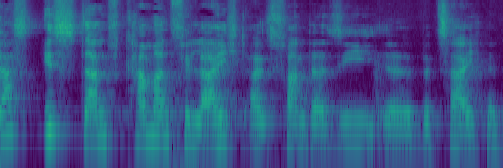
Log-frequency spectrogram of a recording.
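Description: On a very clean recording with a silent background, a woman speaks very slowly with ordinary pitch variation. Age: 80s+. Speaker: visual artist. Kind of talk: live interview. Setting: café with live audience. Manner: halting.

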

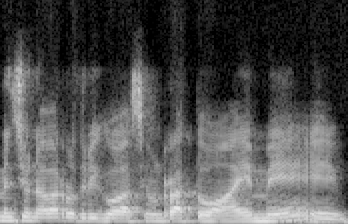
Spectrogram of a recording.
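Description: Her voice very deep and low, a woman speaks at a fairly slow pace with fairly even intonation. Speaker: radio announcer. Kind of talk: interview.

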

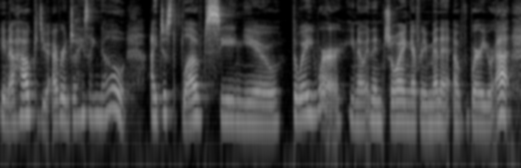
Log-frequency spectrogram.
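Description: In an ordinary speaking voice, a woman with an American accent speaks at medium pitch and a moderate pace. Her pitch varies in an ordinary way, and the recording is very clean with a silent background. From US South. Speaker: podcast host. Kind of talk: casual chat.

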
